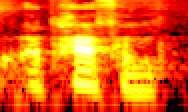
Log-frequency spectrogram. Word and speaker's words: apothem: only one showing here it's a weird word or makes me feel like I have a list when I say it like I'm talking about an opossum but it's apothem so a possum here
